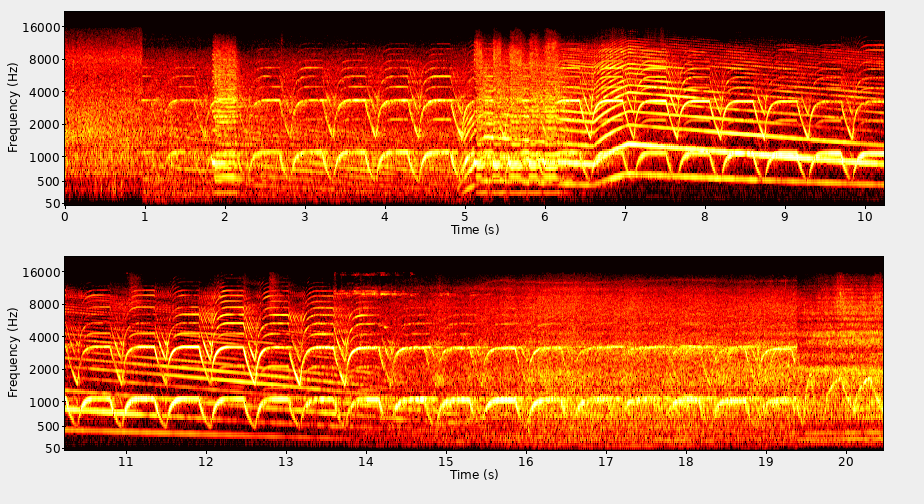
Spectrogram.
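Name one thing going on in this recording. A fire truck siren wails in fast, rising and falling cycles.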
